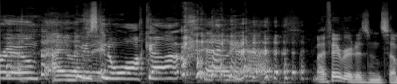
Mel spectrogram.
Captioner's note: laughs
